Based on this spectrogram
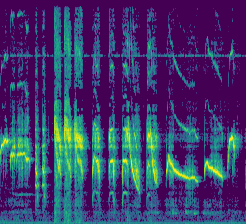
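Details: Song of the violaceous euphonia: varied high notes mixing short sharp chips, bright downslurred whistles and a longer descending whistle, delivered in quick bursts separated by brief pauses.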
